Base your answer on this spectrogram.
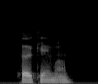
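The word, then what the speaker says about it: Pokémon: Well, the E has the, what's the word? – Accent. – Accent, of yeah. It, which is pronounced A. Pokemon.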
